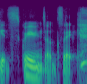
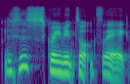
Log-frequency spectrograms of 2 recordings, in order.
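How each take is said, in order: First: 1 whispered aside. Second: Said in the usual way. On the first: Real, not acted. Repeated under the breath.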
